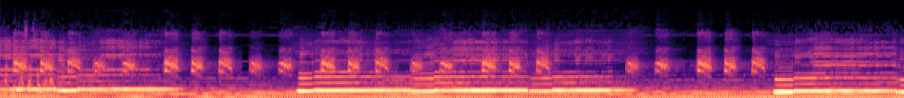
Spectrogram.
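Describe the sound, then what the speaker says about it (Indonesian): Crows caw in a steady run of repeated calls over music, set in a retelling of the story of Qabil and the crow digging the earth, with narration alongside. "Burung gagak menggali-gali di bumi untuk memperlihatkan kepada Qabil bagaimana seharusnya"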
